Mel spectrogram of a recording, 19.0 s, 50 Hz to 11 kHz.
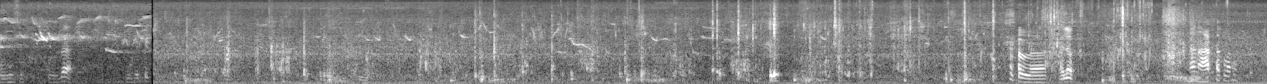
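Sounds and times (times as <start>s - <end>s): bird chirps: 0.0s - 15.2s.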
